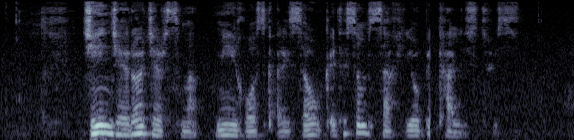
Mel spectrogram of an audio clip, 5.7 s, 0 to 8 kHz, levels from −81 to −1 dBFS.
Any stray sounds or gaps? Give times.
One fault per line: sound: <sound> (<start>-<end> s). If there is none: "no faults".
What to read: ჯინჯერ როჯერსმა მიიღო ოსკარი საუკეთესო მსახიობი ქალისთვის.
sound: dropout (4.3-4.4 s)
